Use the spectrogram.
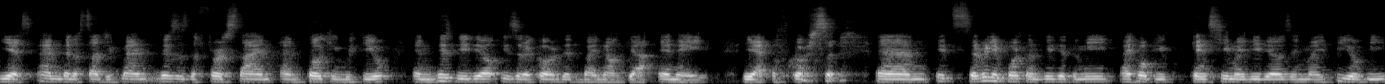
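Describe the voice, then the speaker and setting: A flat, monotone delivery in a Romanian accent at a moderate pace. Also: man, medium pitch for a man. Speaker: tech video reviewer. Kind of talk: casual video review. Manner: halting. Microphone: recorded on an old phone.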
